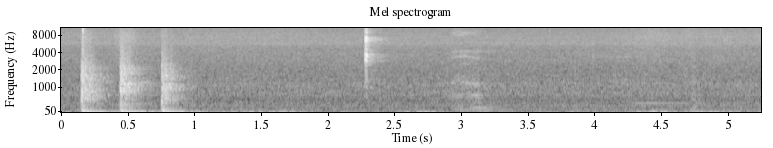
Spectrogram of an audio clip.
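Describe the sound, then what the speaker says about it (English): Impatient knocking on a door: three quick, loud, sharp raps in a fast, even burst at the start, followed by a quiet room tone with only faint, scattered background noises. "They just keep knocking over and over."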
